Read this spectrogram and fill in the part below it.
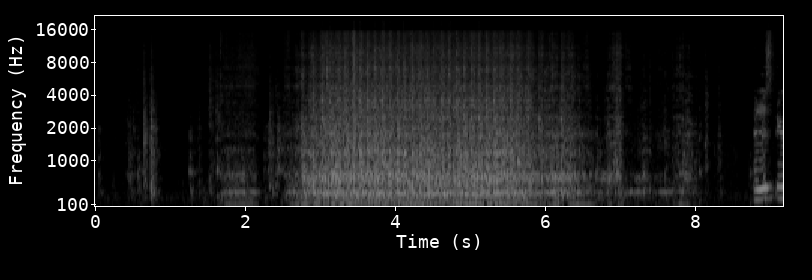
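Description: Sewing machine running in one continuous stitching burst around a fabric makeup bag, starting and stopping amid quiet handling sounds.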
